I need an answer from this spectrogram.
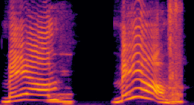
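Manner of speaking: mock call for attention. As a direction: call across to the old lady. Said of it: "and the woman goes".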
